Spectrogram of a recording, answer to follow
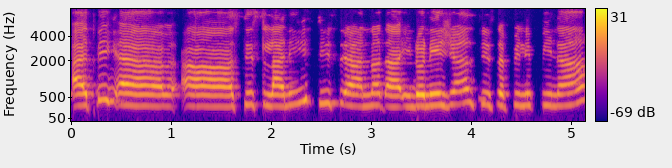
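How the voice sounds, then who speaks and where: A high-pitched woman's voice at a very slow pace, with fairly even intonation and hardly any pauses. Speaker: interpreter, network marketing member. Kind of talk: interpreting on a video call.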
